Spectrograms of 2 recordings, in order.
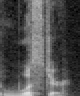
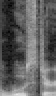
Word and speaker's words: Worcester: uh when I was in Massachusetts uh you know it's it's spelled Warchester but it's pronounced Worcester and uh or you know Worooster if you're feeling a little particularly Massachusetts and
